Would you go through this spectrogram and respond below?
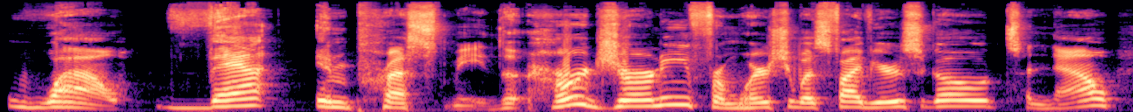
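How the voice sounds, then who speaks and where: An American man from the Chicago area, an English teacher giving a relaxed spoken review full of hedges. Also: high-pitched, unhurried. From Chicago area, USA. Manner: relaxed, talks things through with frequent hedges.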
